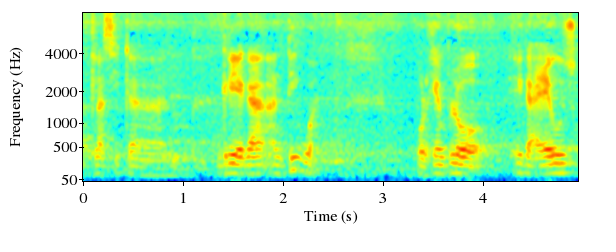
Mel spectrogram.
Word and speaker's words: Egaeus: antigua por ejemplo egaeus Que si bien yo lo pronuncié como con j porque así me me lo imprimió mi cerebro y ya está mal dicho no hay una J hay una hay una G egeus es como el padre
